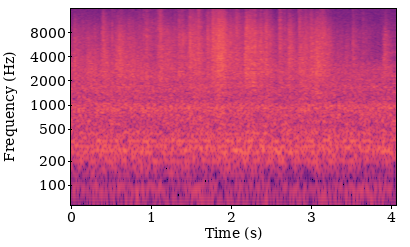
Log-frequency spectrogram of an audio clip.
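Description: Steady background room noise with a few faint, soft rustles.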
